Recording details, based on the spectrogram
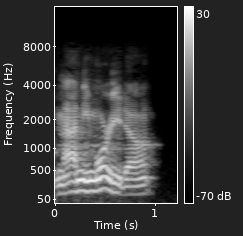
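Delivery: words spoken through laughter. Retelling what the guy said, imitating someone laughing while talking. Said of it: "he was like kind of laughing when he said it".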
